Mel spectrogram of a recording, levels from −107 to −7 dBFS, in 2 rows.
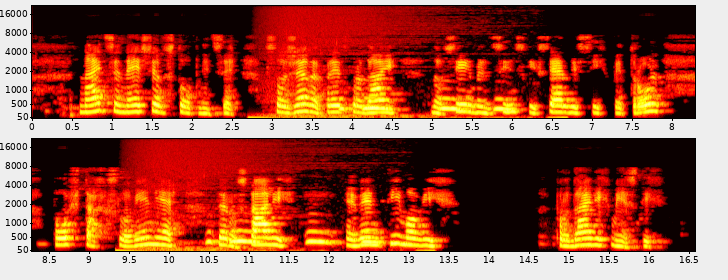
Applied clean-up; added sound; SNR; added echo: classical method Wiener filter.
